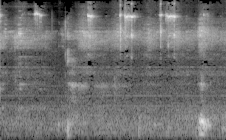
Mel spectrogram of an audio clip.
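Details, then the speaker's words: Dayton single-phase lathe motor during the rebuild, shaft turned by hand: a dry, scratchy scrunch returning roughly once a turn; the plastic start-switch insulator is rubbing the centrifugal clutch, later quieted with silicone grease. "because what you heard before was like that plastic coming around here on the uh centrifugal clutch"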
